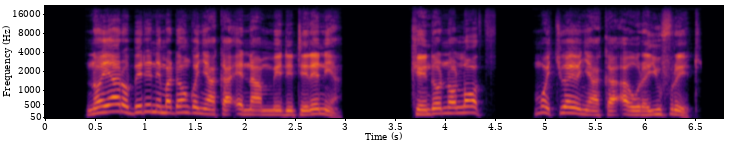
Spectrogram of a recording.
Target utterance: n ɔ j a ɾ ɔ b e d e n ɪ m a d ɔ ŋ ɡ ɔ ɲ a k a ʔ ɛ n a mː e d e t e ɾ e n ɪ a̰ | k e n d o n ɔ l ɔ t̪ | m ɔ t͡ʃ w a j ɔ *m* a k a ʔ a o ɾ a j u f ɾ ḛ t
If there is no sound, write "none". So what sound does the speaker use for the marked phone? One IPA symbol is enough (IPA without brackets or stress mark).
ɲ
